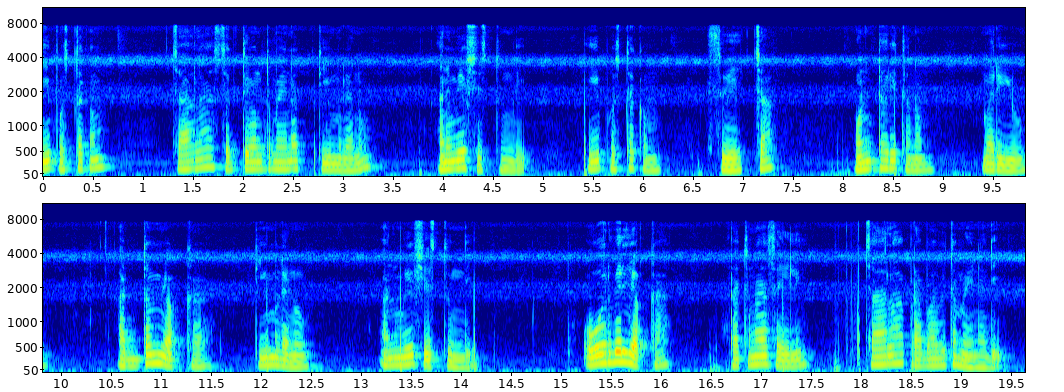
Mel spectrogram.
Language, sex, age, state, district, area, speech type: Telugu, male, 18-30, Andhra Pradesh, Eluru, urban, spontaneous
